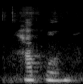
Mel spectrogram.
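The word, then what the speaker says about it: Japón: হাপন। যে উচ্চারণ আমরা ওই যে বললাম না হোতা, হোতা।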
